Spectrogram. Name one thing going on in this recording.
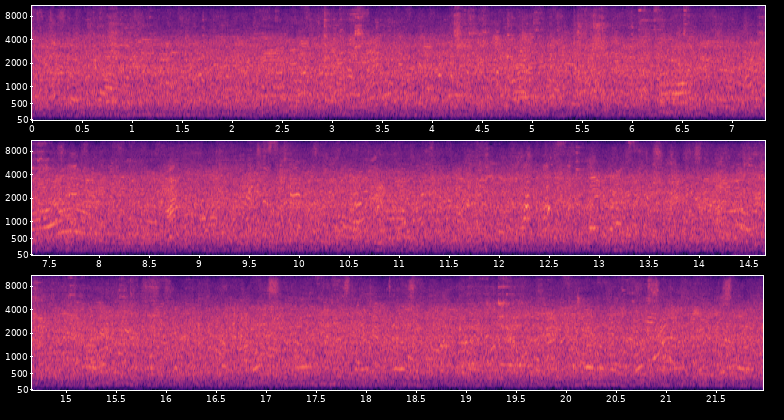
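A large crowd of men and women chatters loudly in a big echoing hall.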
